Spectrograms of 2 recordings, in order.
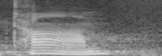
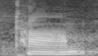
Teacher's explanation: so when you say the english word the name tom there there's a closure after the m whereas with the salish tom meaning lack of there's often a release after the m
